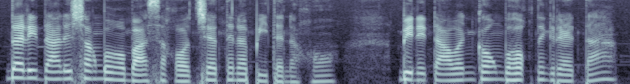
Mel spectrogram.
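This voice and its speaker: A woman's voice: on the low side, brisk, a little mellow, clear, resonant tone, no room sound. A woman narrating a dramatic first-person story in a scripted style, switching between Tagalog and English.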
